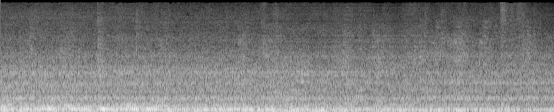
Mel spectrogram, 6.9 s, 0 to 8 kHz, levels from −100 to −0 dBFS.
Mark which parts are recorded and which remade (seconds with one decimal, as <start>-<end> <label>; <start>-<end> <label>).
0.0-3.3 recorded; 3.3-5.3 remade; 5.3-6.9 recorded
